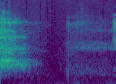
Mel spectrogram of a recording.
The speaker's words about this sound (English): So for instance, just, you know, drop your shoulders for a second. All right. Take a deep breath.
